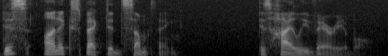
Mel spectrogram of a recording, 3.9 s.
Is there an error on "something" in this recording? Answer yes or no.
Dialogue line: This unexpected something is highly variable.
no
